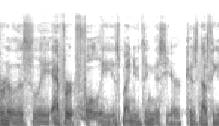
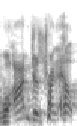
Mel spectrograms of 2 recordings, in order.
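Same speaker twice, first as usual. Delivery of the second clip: very high, defensive protest; angry; 13 semitones higher than usual. Acted. Positive spinner defending against sad friend, angry and high-pitched. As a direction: whine back in mock indignation. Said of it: "that anger thing".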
